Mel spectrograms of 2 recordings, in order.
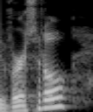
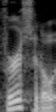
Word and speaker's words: versatile: so remember this word it has two pronunciations some people say versatile and some people say versatile but versatile is the most common pronunciation in American English thank you for watching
